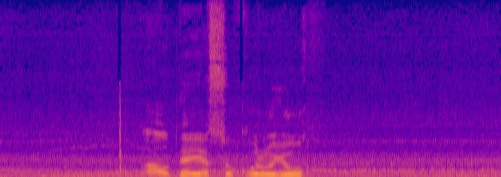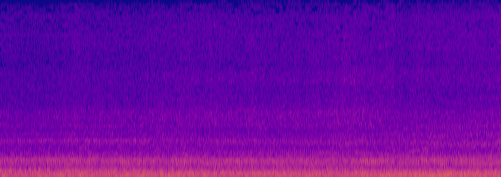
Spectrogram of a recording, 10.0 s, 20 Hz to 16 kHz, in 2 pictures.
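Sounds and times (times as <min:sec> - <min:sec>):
motorcycle engine cruising: 0:00.0 - 0:10.0
wind and road noise: 0:00.0 - 0:10.0.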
